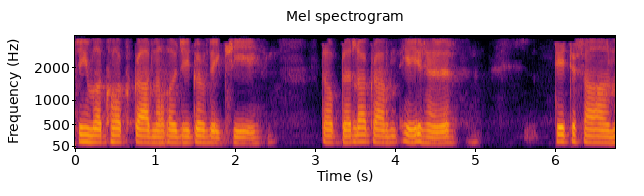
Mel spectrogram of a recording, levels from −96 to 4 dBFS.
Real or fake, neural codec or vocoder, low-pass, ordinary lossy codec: fake; autoencoder, 22.05 kHz, a latent of 192 numbers a frame, VITS, trained on one speaker; 3.6 kHz; MP3, 32 kbps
